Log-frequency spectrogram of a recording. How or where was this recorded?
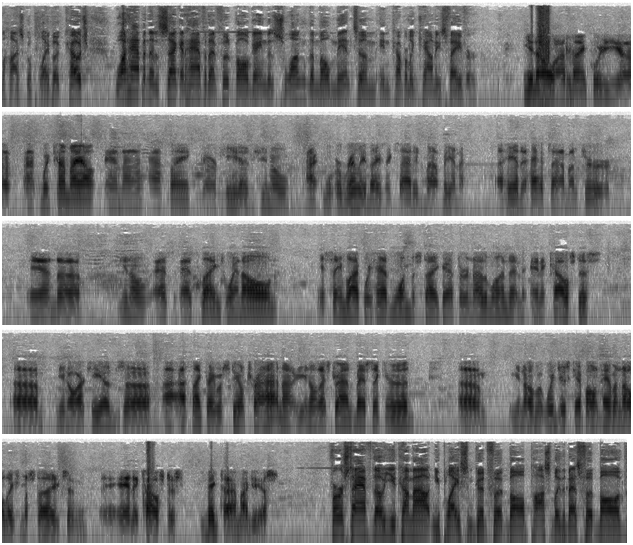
busy venue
